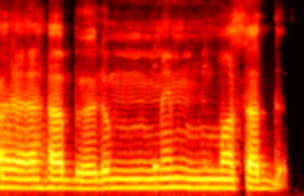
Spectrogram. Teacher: حبل ہا ہے، با پر قلقلہ ہوگا، لم میں غنہ ہوگا، مم میں غنہ ہوگا، مسد في دال پر قلقلہ ہوگا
